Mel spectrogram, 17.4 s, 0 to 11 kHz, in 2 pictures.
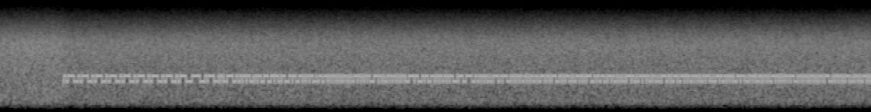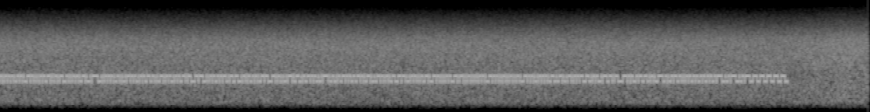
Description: NAVTEX (SITOR-B), 100 baud, 170 Hz shift, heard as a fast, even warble, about 1000 Hz centre, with radio static. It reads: ZCZC RB33 CONTAINER ADRIFT IN PSN 34-43S 041-05E. CANCEL THIS MSG 14 0000 UTC. NNNN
